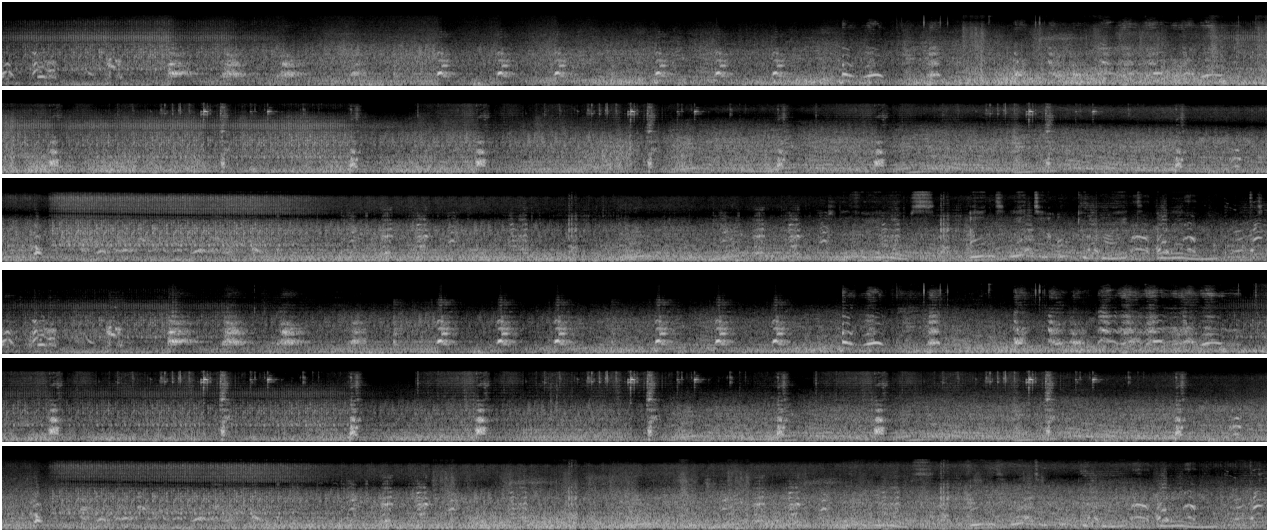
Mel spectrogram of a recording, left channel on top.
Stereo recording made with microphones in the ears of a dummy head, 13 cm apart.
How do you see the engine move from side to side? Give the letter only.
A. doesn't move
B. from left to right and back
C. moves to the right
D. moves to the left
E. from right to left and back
C.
